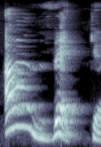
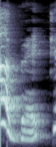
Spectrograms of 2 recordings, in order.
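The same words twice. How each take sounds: First: افيك slowly, in two stretched syllables; drawn-out sounding out. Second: Said in the usual way. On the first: Shown as a demonstration. Teacher showing pupils that c sounds like k, drawn-out sounding out. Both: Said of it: "نطقو كأنه كا".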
